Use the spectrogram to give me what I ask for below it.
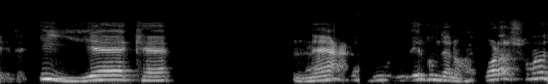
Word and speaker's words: نعبد: Practice করতে হবে এভাবে, ইয়াকা না'বুদু মানে নায়াতে একটু জোরে চাপ দিবেন আর এখানে একটু কম চাপ দিবেন, তাহলে ঠিক হয়ে যাবে।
